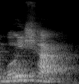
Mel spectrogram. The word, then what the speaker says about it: বৈশাখ: স্বভাবতই দ্রুত উচ্চারণ করতে গেলে আমাদের বৈশাখ ক চলে আসে, কিন্তু এখানে আসলে বৈশাখ বানানে খ, খ হলো মহাপ্রাণ, খটাকে ধাক্কা দিয়ে বলতে হবে বৈশাখ।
